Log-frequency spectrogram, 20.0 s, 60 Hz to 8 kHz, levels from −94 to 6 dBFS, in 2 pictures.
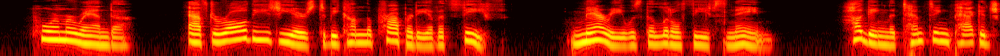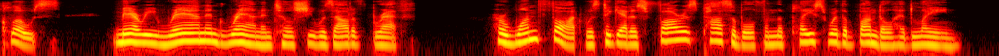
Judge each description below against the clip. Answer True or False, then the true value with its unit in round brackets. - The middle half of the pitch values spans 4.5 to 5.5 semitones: True (4.8 semitones)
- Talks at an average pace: True (155 wpm)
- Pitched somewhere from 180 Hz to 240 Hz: True (185 Hz)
